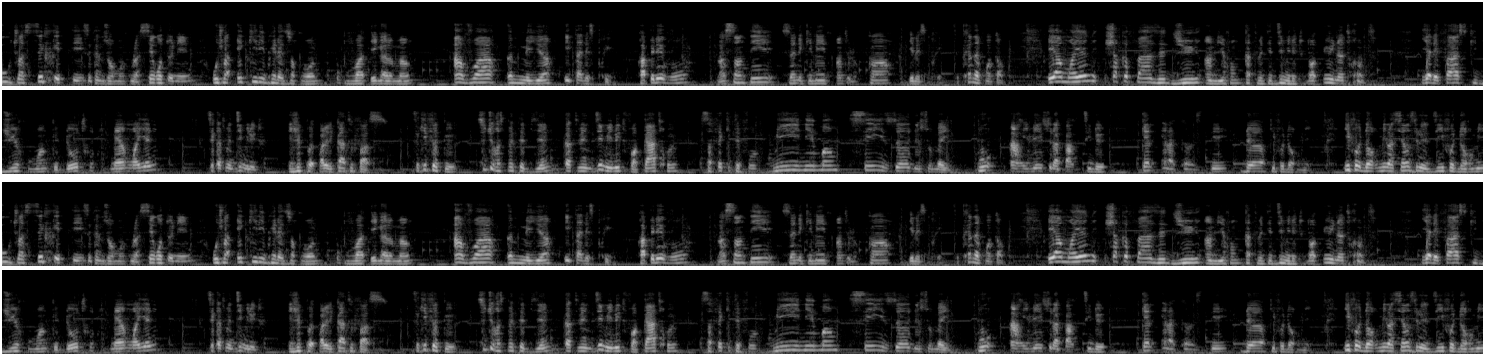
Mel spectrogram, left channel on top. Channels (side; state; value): both; identical; correlation 1.00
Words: tu vas sécréter certaines hormones comme la sérotonine, où tu vas équilibrer les hormones pour pouvoir également avoir un meilleur état d'esprit. Rappelez-vous, la santé, c'est un équilibre entre le corps et l'esprit. C'est très important. Et en moyenne, chaque phase dure environ 90 minutes, donc 1h30. Il y a des phases qui durent moins que d'autres, mais en moyenne, c'est 90 minutes. Et je peux parler de 4 phases. Ce qui fait que si tu respectes bien 90 minutes x 4, ça fait qu'il te faut minimum 6 heures de sommeil pour arriver sur la partie de quelle est la quantité d'heures qu'il faut dormir. Il faut dormir, la science le dit, il faut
